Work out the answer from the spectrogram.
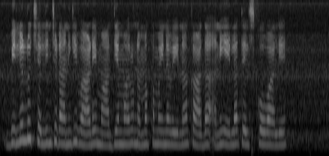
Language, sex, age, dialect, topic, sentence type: Telugu, female, 18-24, Telangana, banking, question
